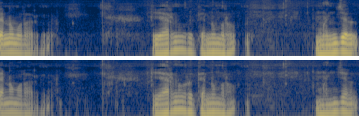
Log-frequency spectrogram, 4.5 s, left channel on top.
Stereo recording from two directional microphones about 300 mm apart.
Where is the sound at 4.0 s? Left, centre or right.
Centre.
